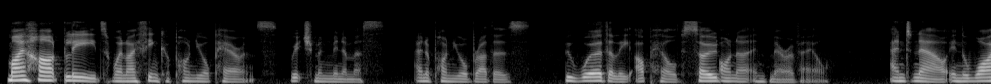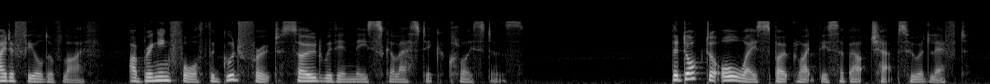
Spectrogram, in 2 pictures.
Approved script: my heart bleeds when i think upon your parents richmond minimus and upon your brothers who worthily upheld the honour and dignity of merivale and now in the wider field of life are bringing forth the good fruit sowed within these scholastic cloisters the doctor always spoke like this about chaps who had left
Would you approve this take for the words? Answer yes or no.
no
